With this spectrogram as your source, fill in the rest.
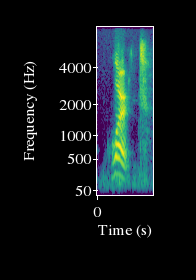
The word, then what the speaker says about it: worked: Worked. Okay, there you go. So she has a T pronunciation, worked.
